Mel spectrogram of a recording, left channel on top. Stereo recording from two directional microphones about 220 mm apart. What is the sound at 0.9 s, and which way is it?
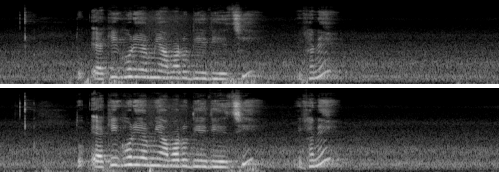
A woman's voice, 10° right (ahead or behind).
